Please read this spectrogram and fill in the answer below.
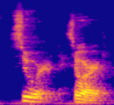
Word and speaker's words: Seward: Seward, yeah.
